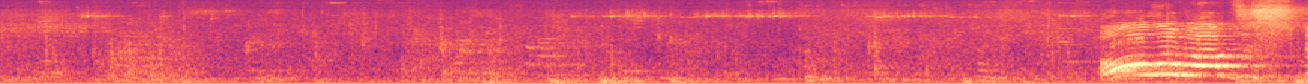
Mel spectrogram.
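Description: Faint stage and hall sounds with soft shuffles and knocks, then about five and a half seconds in a man's loud voice suddenly calls out from the stage.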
